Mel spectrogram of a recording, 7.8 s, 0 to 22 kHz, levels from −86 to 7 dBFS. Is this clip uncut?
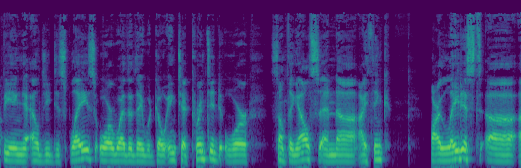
yes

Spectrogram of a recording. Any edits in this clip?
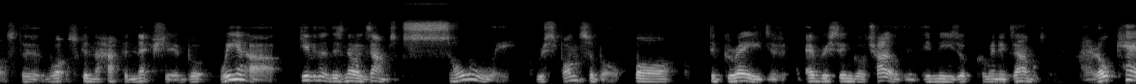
no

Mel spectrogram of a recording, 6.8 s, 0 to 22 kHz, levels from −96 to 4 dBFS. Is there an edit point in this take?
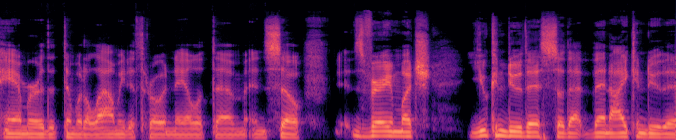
no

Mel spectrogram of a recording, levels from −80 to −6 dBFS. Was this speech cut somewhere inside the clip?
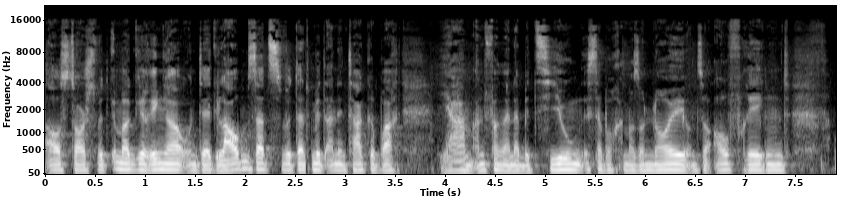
yes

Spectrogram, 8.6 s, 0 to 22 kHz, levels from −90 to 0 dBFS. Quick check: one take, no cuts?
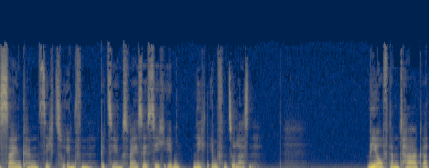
yes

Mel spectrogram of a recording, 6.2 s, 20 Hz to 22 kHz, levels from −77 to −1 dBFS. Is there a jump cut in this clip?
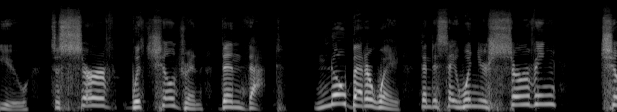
yes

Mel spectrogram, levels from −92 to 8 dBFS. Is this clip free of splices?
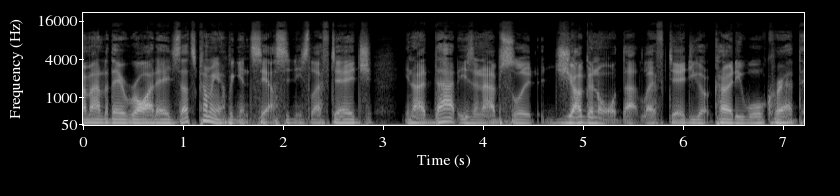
yes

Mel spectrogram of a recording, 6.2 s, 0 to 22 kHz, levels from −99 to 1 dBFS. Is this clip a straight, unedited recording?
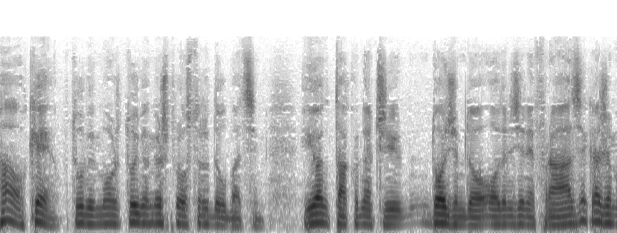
yes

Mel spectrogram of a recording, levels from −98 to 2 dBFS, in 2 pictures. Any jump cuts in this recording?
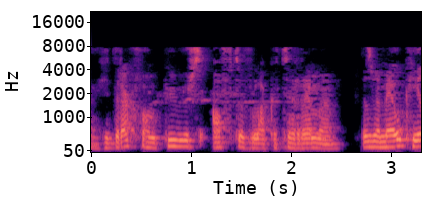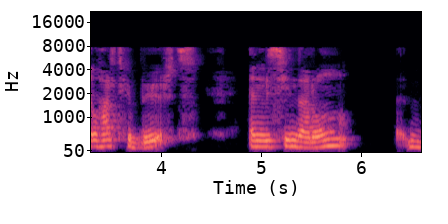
yes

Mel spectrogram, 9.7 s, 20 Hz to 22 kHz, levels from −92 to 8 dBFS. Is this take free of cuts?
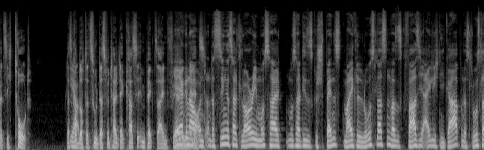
yes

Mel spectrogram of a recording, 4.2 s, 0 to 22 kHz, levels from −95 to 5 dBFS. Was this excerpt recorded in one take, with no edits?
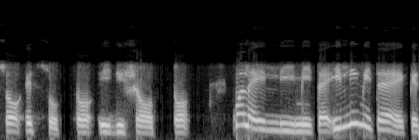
yes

